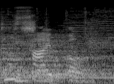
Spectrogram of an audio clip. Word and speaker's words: DSCPLE: Jadi sebenarnya ini bukan DSCPLE. Bacanya itu adalah Disciple. Ya, jangan lupa Disciple.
